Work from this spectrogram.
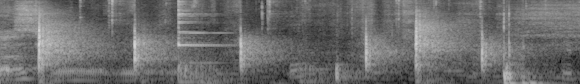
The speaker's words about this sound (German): Oh scheiße, jetzt bin ich gegen das Mikrofon gekommen, das ist natürlich ungünstig.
